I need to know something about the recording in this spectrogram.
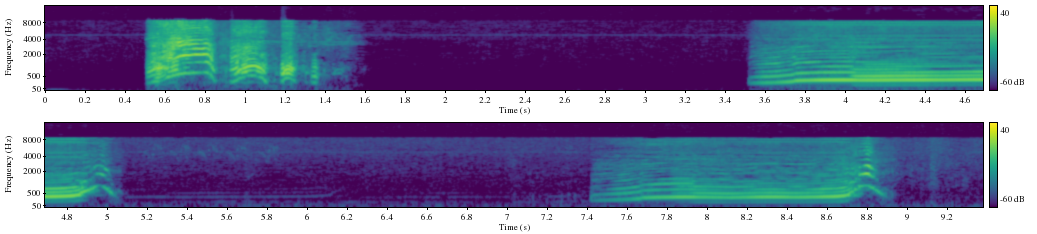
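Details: Hyena vocalising: a brief burst of rough, chattering sounds, then two long tonal calls that hold steady before rising at the end, separated by a pause of a few seconds.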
